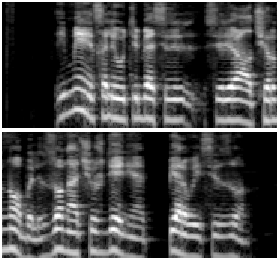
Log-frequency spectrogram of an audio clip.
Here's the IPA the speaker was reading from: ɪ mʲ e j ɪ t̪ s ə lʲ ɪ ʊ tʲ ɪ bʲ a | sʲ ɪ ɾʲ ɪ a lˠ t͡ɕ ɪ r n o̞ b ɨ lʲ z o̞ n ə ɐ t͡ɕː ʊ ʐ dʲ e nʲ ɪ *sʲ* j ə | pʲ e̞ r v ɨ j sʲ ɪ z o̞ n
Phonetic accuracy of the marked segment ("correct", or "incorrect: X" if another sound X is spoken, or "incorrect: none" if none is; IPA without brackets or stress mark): incorrect: none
